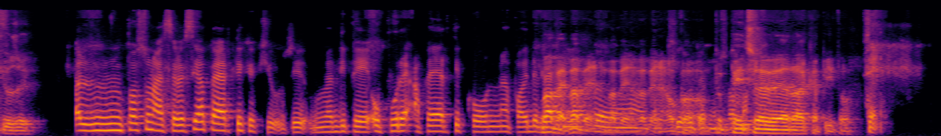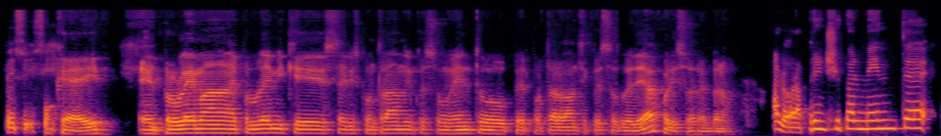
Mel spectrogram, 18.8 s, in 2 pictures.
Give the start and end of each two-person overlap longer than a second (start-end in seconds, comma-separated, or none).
5.5-7.5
